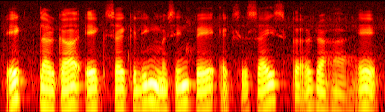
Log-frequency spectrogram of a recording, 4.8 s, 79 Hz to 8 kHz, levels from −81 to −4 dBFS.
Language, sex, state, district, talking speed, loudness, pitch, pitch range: Hindi, male, Sikkim, Gangtok, 125 wpm, -18 LUFS, 100 Hz, 95-120 Hz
